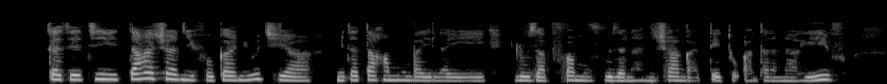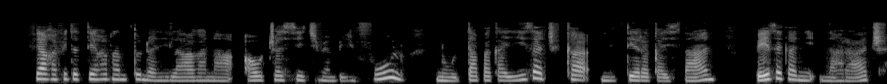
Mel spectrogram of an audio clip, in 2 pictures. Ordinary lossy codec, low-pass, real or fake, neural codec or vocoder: AAC, 32 kbps; 7.2 kHz; real; none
